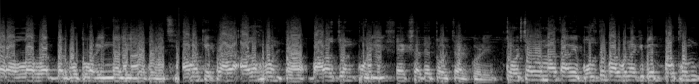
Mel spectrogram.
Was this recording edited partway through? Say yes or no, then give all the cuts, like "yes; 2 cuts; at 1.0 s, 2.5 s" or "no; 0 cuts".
yes; 4 cuts; at 1.8 s, 3.1 s, 3.9 s, 5.0 s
